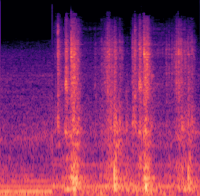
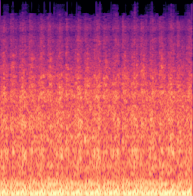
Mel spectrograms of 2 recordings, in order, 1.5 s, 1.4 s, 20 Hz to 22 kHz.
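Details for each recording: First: Ford F-100 freshly swapped V8: a few clicks, a quick start into a steady idle with a faint thin whine riding over it from the timing gears. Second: Ford F-100 after a V8 swap: steady, deep V8 idle with no stumble or miss, then it cuts off. A week-long running problem turned out to be the carburetor, and it now runs smooth.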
